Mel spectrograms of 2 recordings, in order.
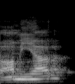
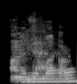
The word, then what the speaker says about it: Onyemata: I think we have Amiata. I Yeah. think I said his name wrong. Onyemata.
